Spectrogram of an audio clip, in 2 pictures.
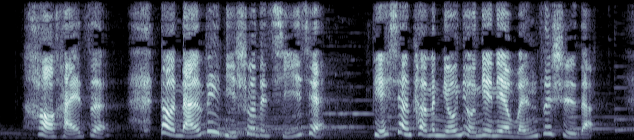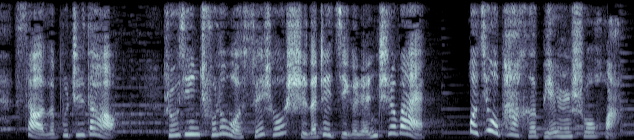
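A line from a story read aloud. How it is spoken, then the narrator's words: Laughing. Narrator (Chinese): 向红玉笑道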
